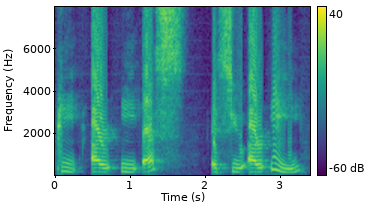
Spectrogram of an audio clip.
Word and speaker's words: pressure: The word P R E S S U R E is pressure.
